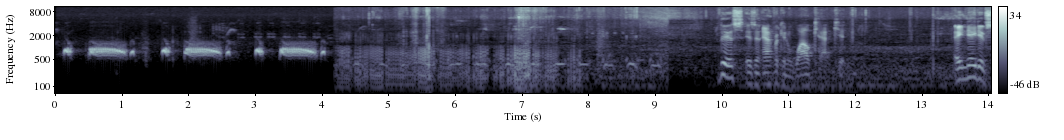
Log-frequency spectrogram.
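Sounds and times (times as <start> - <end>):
bird cooing: 0.0 - 9.2
faint bird notes: 0.0 - 9.2
rough rumbling: 4.2 - 9.2.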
